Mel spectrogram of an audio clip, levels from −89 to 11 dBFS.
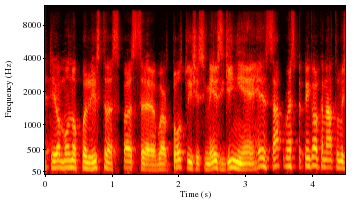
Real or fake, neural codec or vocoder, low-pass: fake; codec, 16 kHz in and 24 kHz out, 0.8 kbps, FocalCodec, streaming, 65536 codes; 10.8 kHz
